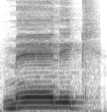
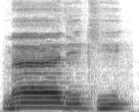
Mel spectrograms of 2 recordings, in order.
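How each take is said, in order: First: Malik with the alif tilted toward ya; wrong Malik with imala. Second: Maliki with a straight open alif; correct Maliki. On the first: Teacher showing students a wrong, tilted Malik. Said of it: "you can't say". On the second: Teacher showing students the right Maliki. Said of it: "It has to be". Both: Shown as a demonstration.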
